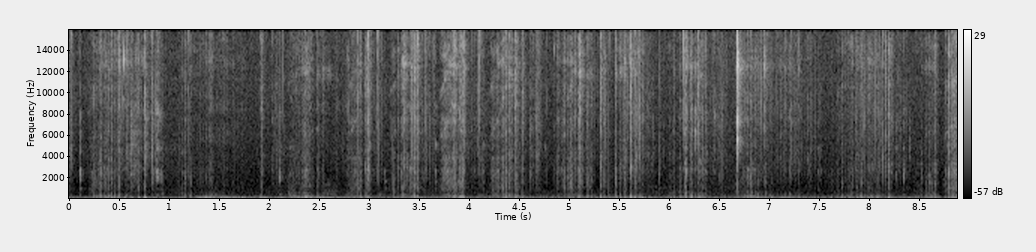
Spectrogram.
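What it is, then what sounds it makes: Bar soap shaved with a knife. A solid dry orange bar of soap is held in the hand and shaved into curls with a metal utility knife blade. The result is a steady run of dry, low scraping and crisp shaving strokes with short bright edges.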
